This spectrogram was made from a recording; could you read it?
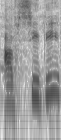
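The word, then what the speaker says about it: Abcde: La progenitora va explicar que la xiqueta es diu ABCD, però el seu nom original es pronuncia com Avcity.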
